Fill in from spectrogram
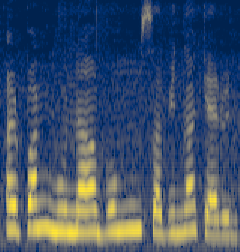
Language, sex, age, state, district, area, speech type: Nepali, female, 18-30, West Bengal, Alipurduar, rural, spontaneous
